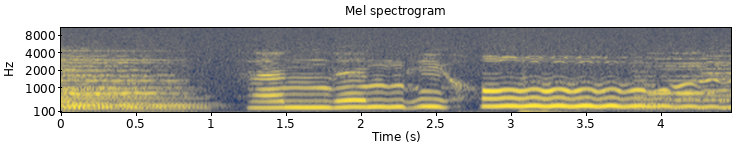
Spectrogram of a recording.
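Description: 1939 dance-band recording: a string section's held chord ends about a second in, then a woman's voice carries the melody without words, with a wide vibrato. After a brief break it settles on a long held note over a low accompaniment.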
